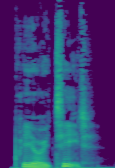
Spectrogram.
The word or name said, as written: prioritet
